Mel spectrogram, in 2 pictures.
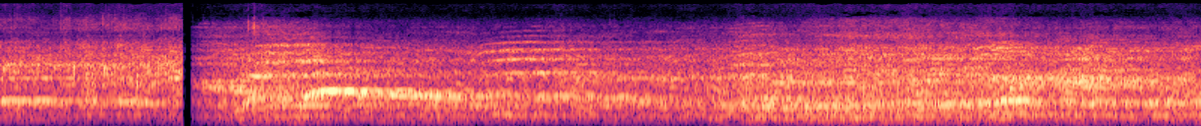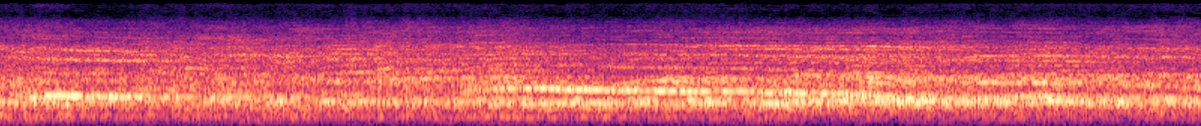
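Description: A crowd of young people chants and sings together.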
